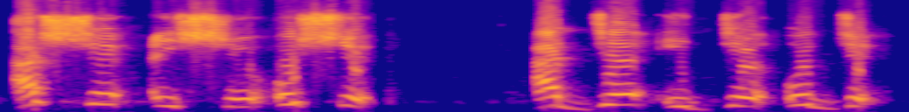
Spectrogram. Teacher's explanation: جیم وسط زبان کے درمیانی والا حصہ اوپر بالمقابل تالو کو لگانے سے جیم شین یا ادا ہوتے ہیں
